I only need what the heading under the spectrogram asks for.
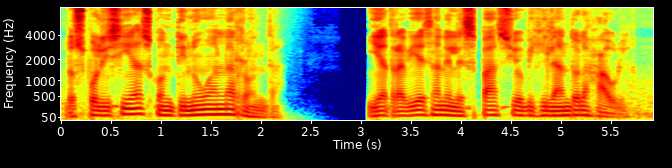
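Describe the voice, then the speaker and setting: A man's voice: low-pitched, expressive, normal speed, a little mellow, slight background noise. A man narrating a radio play in a dramatic, scripted style. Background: music.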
